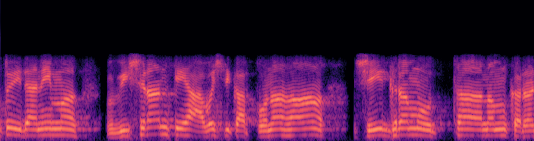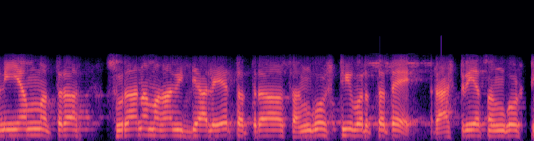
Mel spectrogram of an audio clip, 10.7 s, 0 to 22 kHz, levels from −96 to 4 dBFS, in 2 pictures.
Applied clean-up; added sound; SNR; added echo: none; none; none; none.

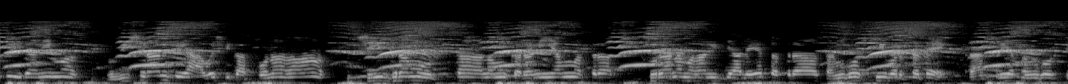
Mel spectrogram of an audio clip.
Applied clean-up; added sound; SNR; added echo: classical method WPE with log-MMSE.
